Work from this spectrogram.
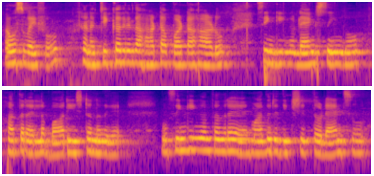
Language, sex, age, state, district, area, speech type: Kannada, female, 30-45, Karnataka, Mandya, rural, spontaneous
